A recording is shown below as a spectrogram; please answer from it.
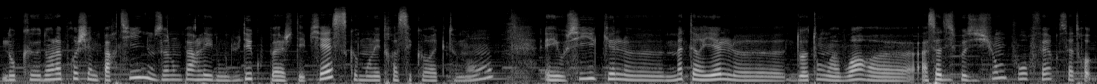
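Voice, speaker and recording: A woman's voice: medium pitch, normal speed, darkish tone. Young woman explaining her sewing pattern, lots of ums, bit apologetic, music going behind her. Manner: hesitant, many ums, self-deprecating. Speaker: costume maker presenting a sewing project. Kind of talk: casual tutorial narration.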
